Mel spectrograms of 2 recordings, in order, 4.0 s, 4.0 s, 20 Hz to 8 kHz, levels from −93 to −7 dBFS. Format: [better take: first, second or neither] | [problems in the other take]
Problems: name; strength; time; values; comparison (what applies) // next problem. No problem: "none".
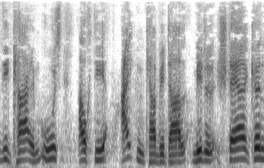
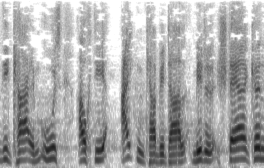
second | noise reduction (neural separator model SepFormer DNS4)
